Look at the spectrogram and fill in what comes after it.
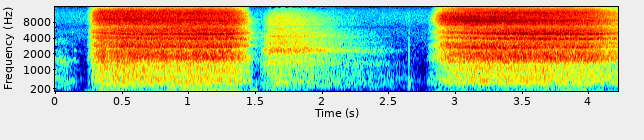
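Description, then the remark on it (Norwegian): Breathy airflow with no talking in a breathing exercise demonstration: a strong, steady blow outward, as if blowing on hot soup, a softer drawn-in breath, as if smelling a flower, then another forceful blow. “Og da én blås på varm suppe. To, lukt på en blomst i den rekkefølgen.”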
